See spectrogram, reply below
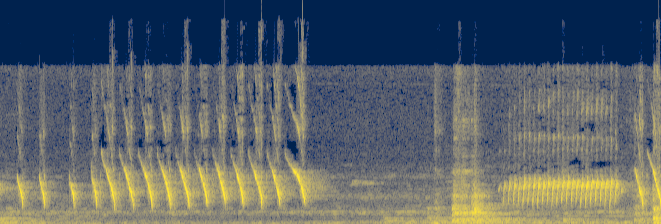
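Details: Canary song used as a lure for training and breeding birds: a row of quick falling chirps, a brief pause with low rustling noise, then a steady high buzzing trill and a final chirp.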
